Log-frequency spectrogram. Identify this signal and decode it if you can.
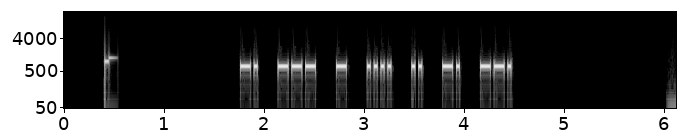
Morse code, heard as a keyed tone, about 36 wpm, spaced as for 25 wpm, 700 Hz. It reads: NOTHING
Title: 2x Character Spacing - Top 500 Words - 35wpm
